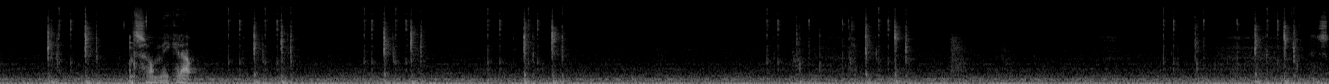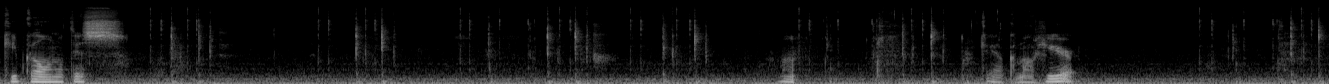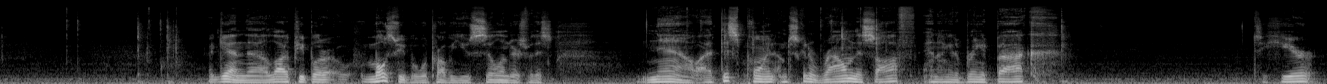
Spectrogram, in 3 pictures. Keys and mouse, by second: 0.5 e, 0.9 g, 2.5 e, 2.8 g, 3.8 e, 4.1 g, 5.2 e, 5.4 g, 8.1-9.9 drag, 8.6 e, 9.0 g, 12.0 click, 12.5 e, 12.8 g, 15.0 e, 15.3 g, 16.8 e, 17.1 g, 18.3-19.8 drag, 18.7 e, 19.0 g, 19.8 e, 20.2 g, 22.2 e, 22.6 g, 25.7-28.0 drag, 26.2 e, 26.5 g, 28.0 e, 28.2 g, 33.8 e, 34.1 g, 35.0 e, 35.4 g.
